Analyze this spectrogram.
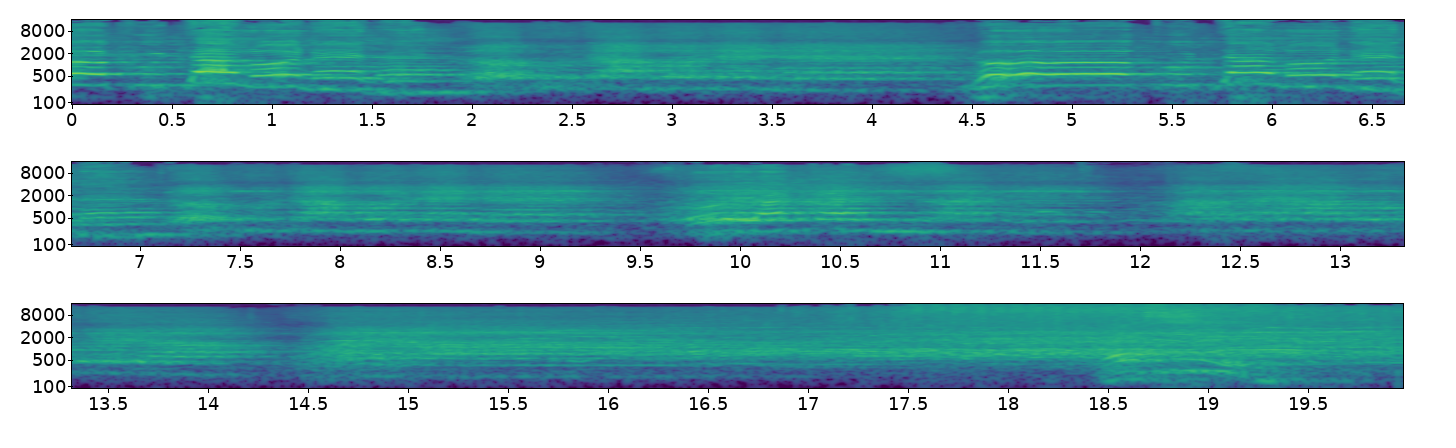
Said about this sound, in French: Guy-Brice Parfait-Colella a choisi le palais des congrès de Brazzaville, pris d'assaut par des milliers de partisans, d'autres jusque sur le boulevard, pour annoncer sa candidature. Et quand il le fait, la foule jubile.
